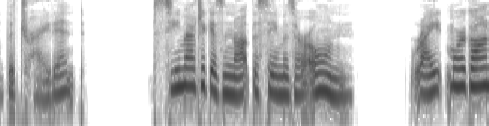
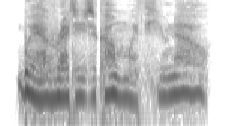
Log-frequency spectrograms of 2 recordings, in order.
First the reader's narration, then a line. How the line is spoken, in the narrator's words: Ava whispered like it was a secret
